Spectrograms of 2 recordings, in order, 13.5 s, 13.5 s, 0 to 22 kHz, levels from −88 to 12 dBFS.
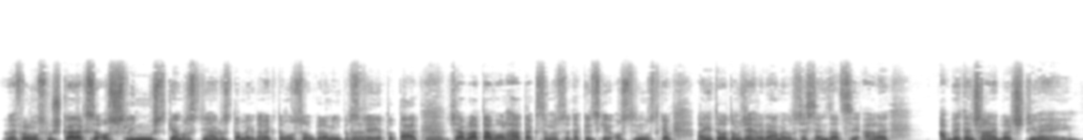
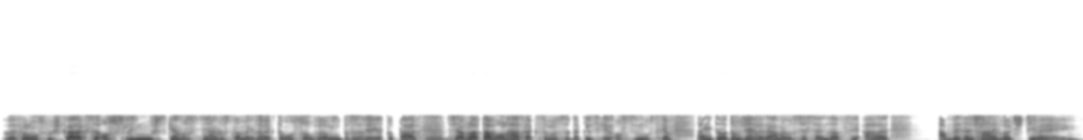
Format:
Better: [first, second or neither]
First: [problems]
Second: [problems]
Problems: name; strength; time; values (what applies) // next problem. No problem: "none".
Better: first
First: garbled, watery; slightly; nothing above 10.5 kHz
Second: garbled, watery; badly; nothing above 4 kHz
